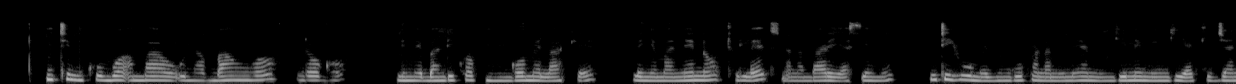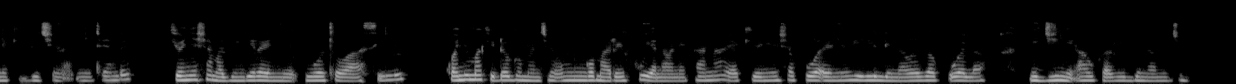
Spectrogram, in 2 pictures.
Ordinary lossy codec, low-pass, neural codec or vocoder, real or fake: Opus, 24 kbps; 7.2 kHz; none; real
